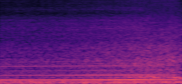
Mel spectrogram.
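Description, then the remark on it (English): A car engine hums steadily with a low, even drone, holding a constant pitch for a couple of seconds at moderate loudness, with no voices over it, in a Super Bowl TV commercial for Tide made to look like a car ad. “Yeah, just your typical Super Bowl car ad, right?”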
